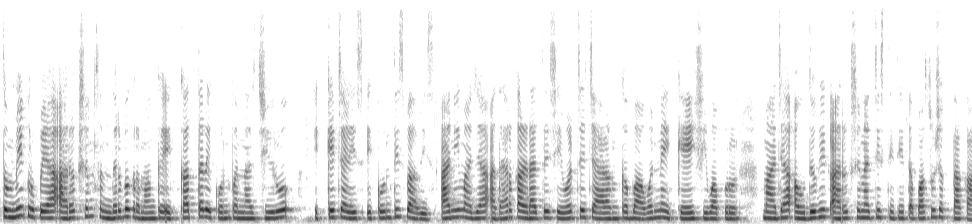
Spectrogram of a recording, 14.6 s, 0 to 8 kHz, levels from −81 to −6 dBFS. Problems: constant background noise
